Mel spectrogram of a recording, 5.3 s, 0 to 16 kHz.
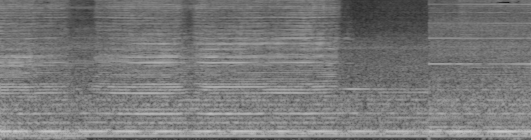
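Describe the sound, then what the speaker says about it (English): A dado blade on a saw cuts a rabbet into the back of a wood panel, giving a steady rasping whir over the machine's hum that continues for several seconds. "using a 1/4-inch dado blade to cut a rabbet on the back of each panel"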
